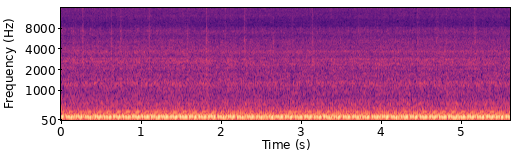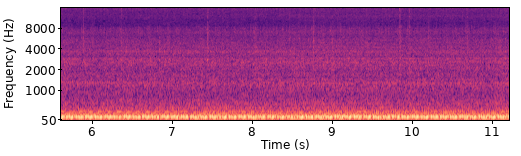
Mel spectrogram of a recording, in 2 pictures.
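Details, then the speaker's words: 2018 Ford Mustang GT V8 at idle after sitting a few hours: steady rumble with a faint, regular light ticking/clicking, which the owner hears from the bottom of the engine on the passenger side only, not the driver's side. Owner doubts the bottom end is failing; source unknown. "So I'm hearing like that clicking sound. It sounds like it's coming from the bottom of the engine. It's only on the passenger side."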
